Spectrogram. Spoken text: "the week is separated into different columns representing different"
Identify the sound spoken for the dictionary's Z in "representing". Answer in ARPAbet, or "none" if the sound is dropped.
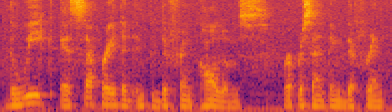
S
